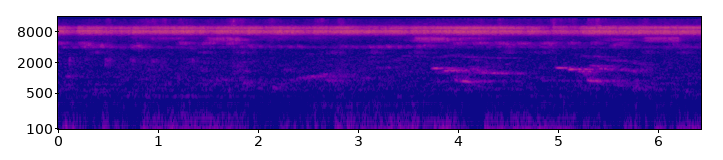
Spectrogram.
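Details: Evening insect chorus recorded at 7 pm in Sri Lanka, a constant shrill high ringing tone, a few soft whistled bird notes drifting through, and low rumbling noise underneath.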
